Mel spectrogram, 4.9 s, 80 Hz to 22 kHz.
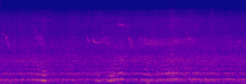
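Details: Steady drone of many honey bees flying at the hive entrance during sunny February weather, GoPro Hero 7 Black less than a foot away; continuous low buzzing with wavering pitches, plus faint high bird whistles and short trills overhead.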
